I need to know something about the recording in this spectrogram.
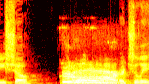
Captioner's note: loud growling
